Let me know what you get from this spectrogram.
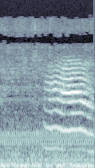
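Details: Munchkin cat at home around midnight on a snowy day when a stink bug wandered inside: one short tonal meow beginning softly and swelling, with steady high harmonics over low background hum.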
